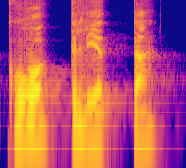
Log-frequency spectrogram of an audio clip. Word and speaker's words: котлета: И еще, Ванечка, поправь-ка слово «котлета». Ты написал «котлета», а нужно «котлета».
